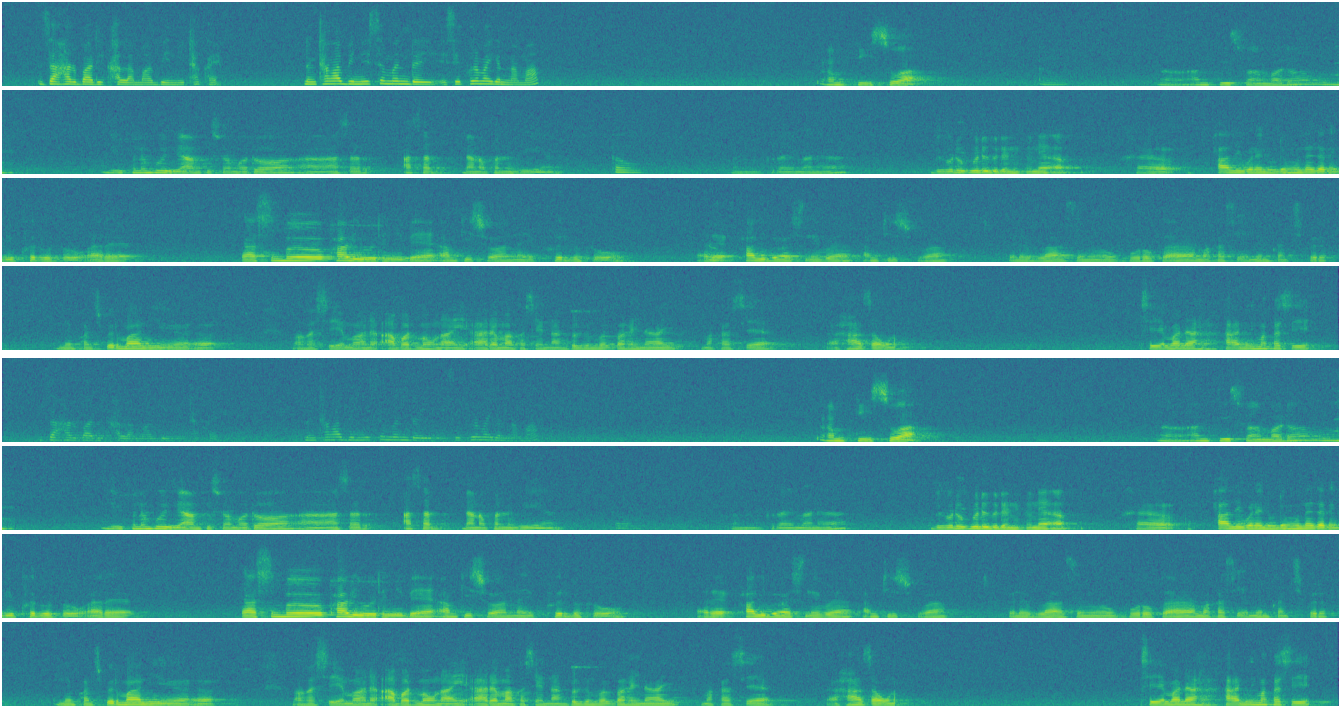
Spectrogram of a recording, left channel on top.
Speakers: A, on the left; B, on the right.
A: जाहार बारि खालामा बेनि थाखाय नोंथाङा बेनि सोमोन्दै एसे फोरमायगोन नामा?
B: आमथिसुवा
A: औ
B: ओ आमथिसुवा होनबाथ' बेखौनो बुजियो आमथिसुव ओ होनबाथ' आसार आसार दानाव फाननाय जायो।
A: औ
B: ओमफ्राय मा होनो बेखौथ' गोदो गोदायनिफ्रायनो ओ फालिबोनाय नुनो मोननाय जादों बे फोरबोखौ आरो दासिमबो फालिबाय थायो बे आमथिसुवा होननाय फोरबोखौ। आरो
A: औ
B: फालिबोगासिनो जोबा हामथिसुवा होनोब्ला जोङो बर'फ्रा माखासे नेमखान्थि नेमखान्थिफोर मानियो आरो माखासे मा होनो आबाद मावनाय आरो माखासे नांगोल फोरबो बाहायनाय‌हाय आरो माखासे हा जावनाय से मा होनो हानि माखासे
